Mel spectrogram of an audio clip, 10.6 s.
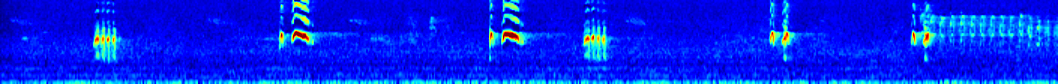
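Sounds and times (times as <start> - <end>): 
calls: 2.7 - 3.4, 4.8 - 6.2, 7.7 - 8.1, 9.1 - 10.5.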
